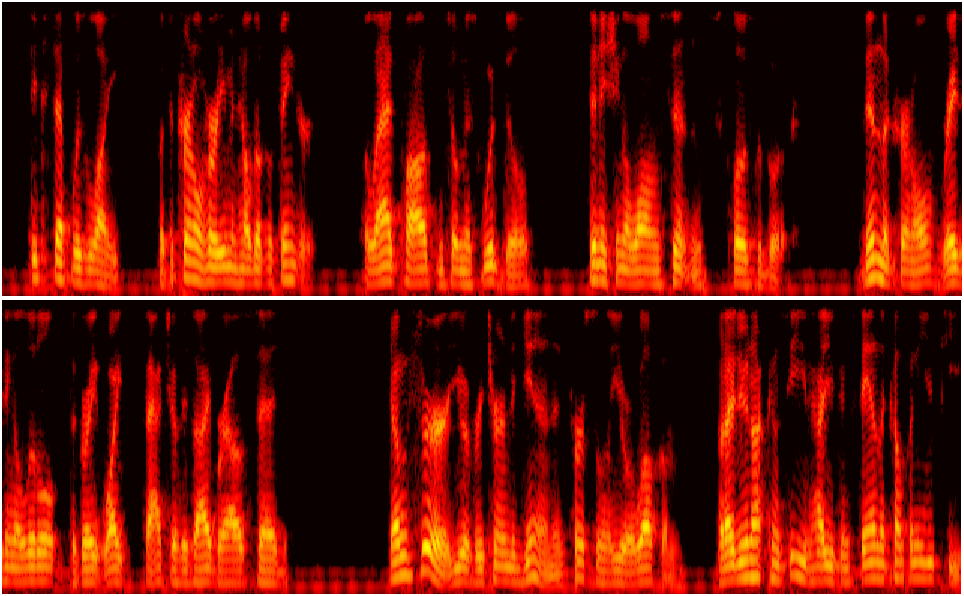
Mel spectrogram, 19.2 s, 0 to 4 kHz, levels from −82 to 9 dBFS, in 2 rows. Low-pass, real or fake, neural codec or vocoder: 3.6 kHz; fake; codec, 16 kHz, 4 kbps, FreqCodec, larger model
